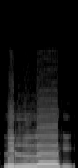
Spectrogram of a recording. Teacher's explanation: Pada lafal lillah di sini lam tipis.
